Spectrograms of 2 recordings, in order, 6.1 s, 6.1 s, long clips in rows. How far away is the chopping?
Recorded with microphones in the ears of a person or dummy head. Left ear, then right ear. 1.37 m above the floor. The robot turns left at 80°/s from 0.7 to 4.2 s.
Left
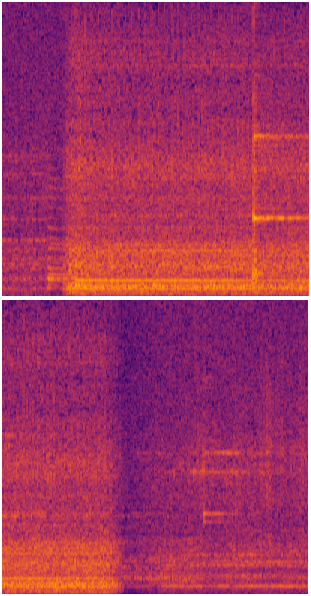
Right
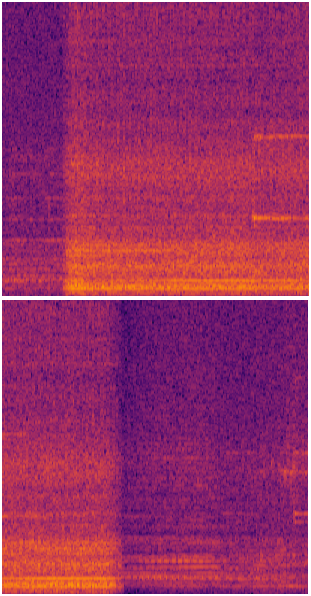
I don't hear chopping.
